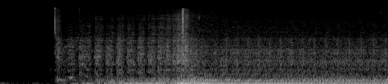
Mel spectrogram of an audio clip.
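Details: Old 90/110 hp TDI with rotary injection pump, cold in rain, after the pump was adjusted to a 2 mg fuel quantity: short crank, catches at once and settles into a steady, even diesel idle. Starts cleanly and runs right.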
